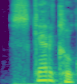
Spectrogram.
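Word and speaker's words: Schaghticoke: Coke New York 6 months before his death scatacook which is spelled s c h a g h t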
